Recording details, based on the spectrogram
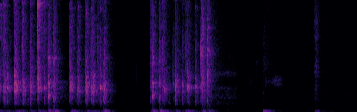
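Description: Fingers type on a computer keyboard in quick, clattering bursts of keystrokes, broken by short pauses and a few isolated taps near the end.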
